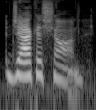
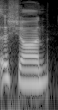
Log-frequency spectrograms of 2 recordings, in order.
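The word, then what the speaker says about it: Ahcan: How do you officially pronounce the name for Tory Krug 2.0? – Jack Ashawn. – Is it Ashawn? Yes.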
